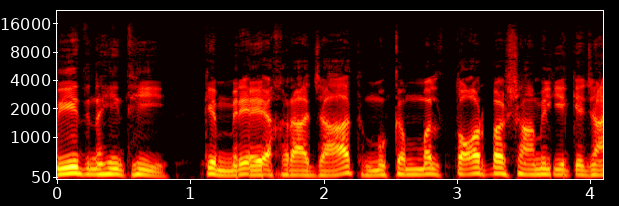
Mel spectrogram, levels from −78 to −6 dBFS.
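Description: Frames out of order at 1.34 to 1.54 s and 3.69 to 3.89 s: two adjacent 96 ms blocks play swapped, a garbled flutter, showing three spectrogram seams.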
